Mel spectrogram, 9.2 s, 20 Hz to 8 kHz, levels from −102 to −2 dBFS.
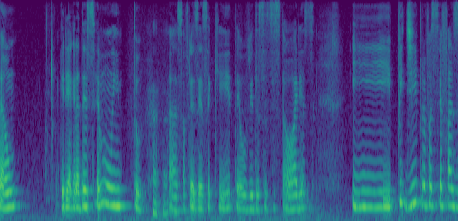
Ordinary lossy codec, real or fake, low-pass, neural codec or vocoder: none; real; none; none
